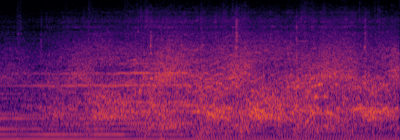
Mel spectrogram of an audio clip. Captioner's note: crowd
